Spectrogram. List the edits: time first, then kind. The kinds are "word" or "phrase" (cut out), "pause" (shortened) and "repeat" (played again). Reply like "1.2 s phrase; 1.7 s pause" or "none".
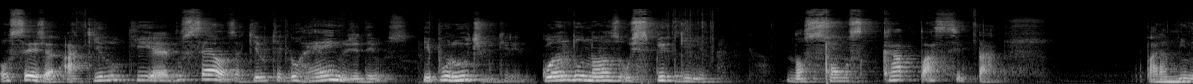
2.9 s phrase; 4.2 s pause; 5.4 s pause; 6.8 s word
